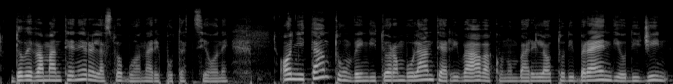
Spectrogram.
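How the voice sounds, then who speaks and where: A woman reading a novel aloud as an audiobook, in a measured, even manner. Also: lowish voice. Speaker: audiobook reader. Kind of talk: audiobook narration.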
